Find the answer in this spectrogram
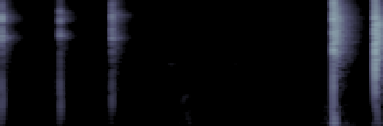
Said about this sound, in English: Two claps at the end. I did two claps. You did three.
